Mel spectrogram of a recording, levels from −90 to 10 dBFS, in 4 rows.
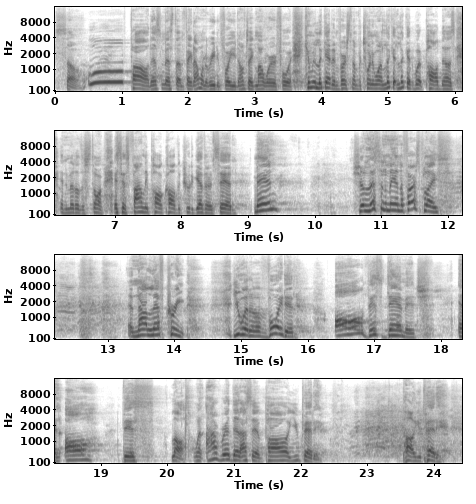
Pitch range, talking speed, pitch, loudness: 170-235 Hz, 220 wpm, 190 Hz, -25 LUFS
